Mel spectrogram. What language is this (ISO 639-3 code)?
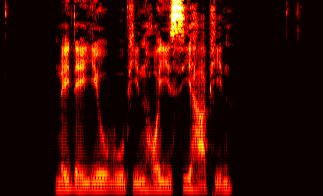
yue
